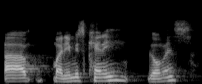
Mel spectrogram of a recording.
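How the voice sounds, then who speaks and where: A man from Venezuela, a musician guest on a podcast, talking in a relaxed, hesitant way with many fillers and restarts. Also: on the high side, moderate pace. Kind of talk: casual conversational interview. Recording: slightly dull lo-fi sound.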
